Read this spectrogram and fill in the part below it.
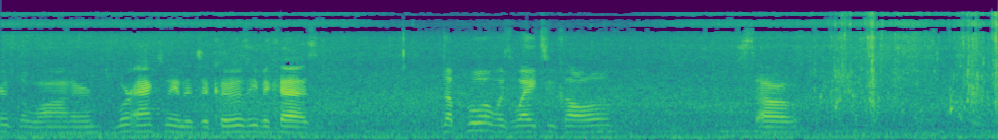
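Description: Water churns and bubbles in a pool.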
